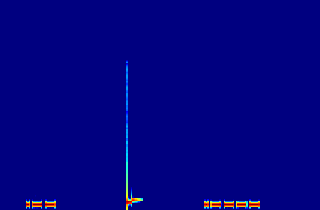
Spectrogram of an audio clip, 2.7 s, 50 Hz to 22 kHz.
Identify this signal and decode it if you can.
Morse code, heard as a keyed tone, about 44 wpm, 700 Hz. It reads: W 1
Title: Single Letter-Number Alt - Rapid-Fire 45wpm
